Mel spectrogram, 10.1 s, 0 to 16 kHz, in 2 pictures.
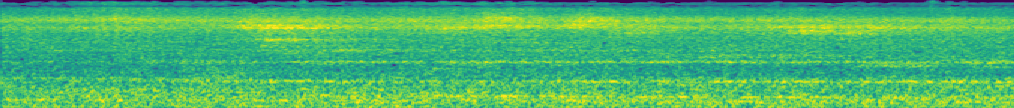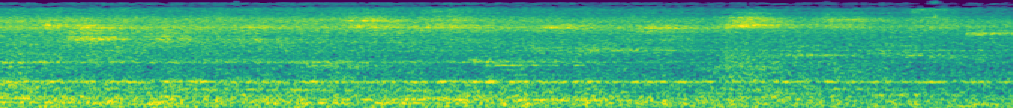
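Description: SMRT Kawasaki C151 metro train pulling into the station past the platform screen doors: a steady rumble with a thin, steady whine and scattered brief high squeals from the wheels.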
